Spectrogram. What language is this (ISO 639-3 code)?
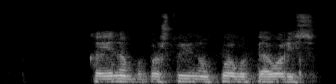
pus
